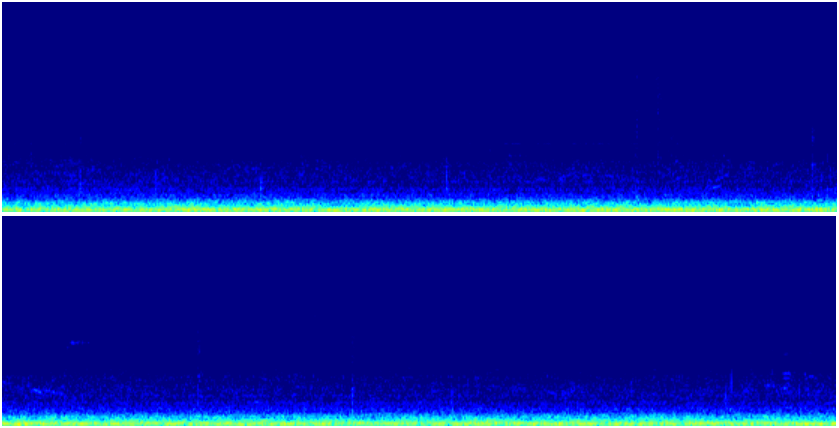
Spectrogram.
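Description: Airliner jet engines drone steadily, heard from inside the cabin.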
